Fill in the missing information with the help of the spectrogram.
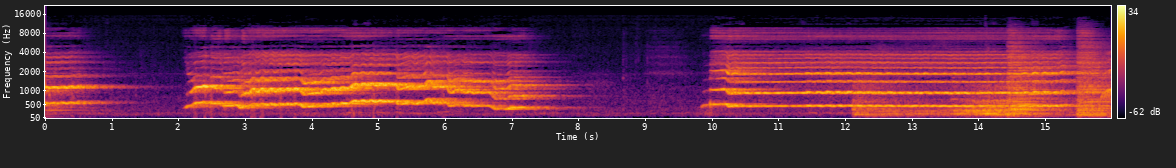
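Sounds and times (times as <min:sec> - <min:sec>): instrumental accompaniment: 0:13.9 - 0:16.0.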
